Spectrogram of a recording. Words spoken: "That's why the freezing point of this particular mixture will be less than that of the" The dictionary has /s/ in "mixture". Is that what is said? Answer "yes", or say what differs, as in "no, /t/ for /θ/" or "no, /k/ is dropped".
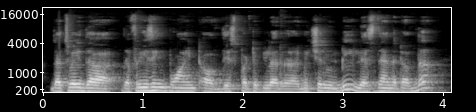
yes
